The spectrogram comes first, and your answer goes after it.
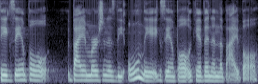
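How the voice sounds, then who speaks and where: At a moderate pace, a woman with a dark, mellow tone talks with fairly even intonation. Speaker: church member giving testimony. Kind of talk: testimony. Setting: church service. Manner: reading from notes.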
